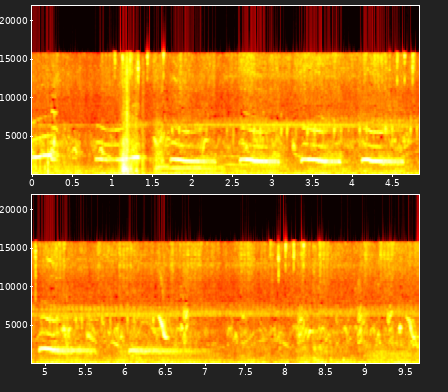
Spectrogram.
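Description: Squirrel cuckoo calling: a steady series of about eight clear whistled notes, each slurring down, evenly spaced and fading out after about six seconds. A single sharp knock comes about a second in.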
